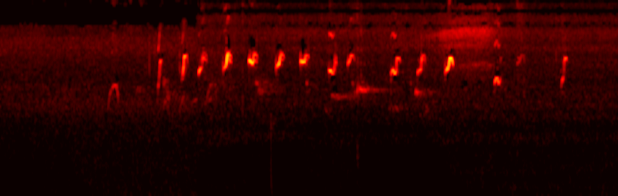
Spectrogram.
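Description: Baby chick peeping: a quick run of short, high peeps, about three a second, starting about a second in and tailing off near the end.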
